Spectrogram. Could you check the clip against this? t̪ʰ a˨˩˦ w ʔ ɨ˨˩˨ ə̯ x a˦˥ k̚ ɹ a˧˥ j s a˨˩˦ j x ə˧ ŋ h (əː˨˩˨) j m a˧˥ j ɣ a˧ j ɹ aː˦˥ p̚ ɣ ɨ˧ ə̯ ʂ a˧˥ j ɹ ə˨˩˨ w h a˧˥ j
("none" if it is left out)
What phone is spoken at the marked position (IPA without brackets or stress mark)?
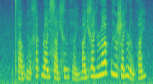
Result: əː˨˩˨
